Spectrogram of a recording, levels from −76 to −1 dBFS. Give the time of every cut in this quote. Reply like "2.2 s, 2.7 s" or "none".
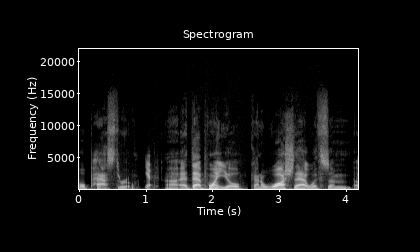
1.2 s, 2.5 s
